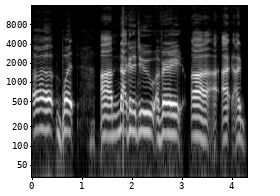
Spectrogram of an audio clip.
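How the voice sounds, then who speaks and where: A man's voice: fairly high pitch, slow, a bit bright, clean tone, no echo, studio quality. Rambling young man hosting a podcast. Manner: rambling, filler-heavy, chatty. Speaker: podcast host. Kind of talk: casual manga review.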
